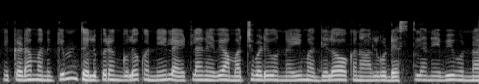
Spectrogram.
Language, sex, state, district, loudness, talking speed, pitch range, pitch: Telugu, female, Telangana, Hyderabad, -17 LUFS, 185 wpm, 195-210 Hz, 205 Hz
